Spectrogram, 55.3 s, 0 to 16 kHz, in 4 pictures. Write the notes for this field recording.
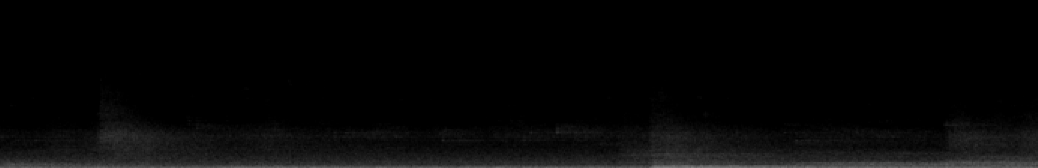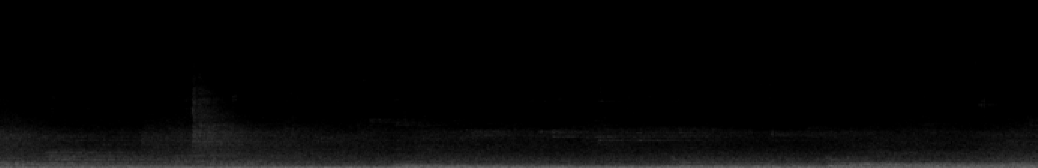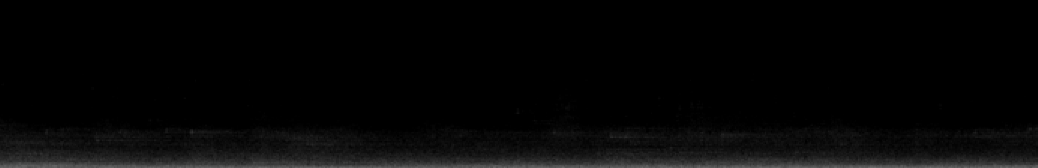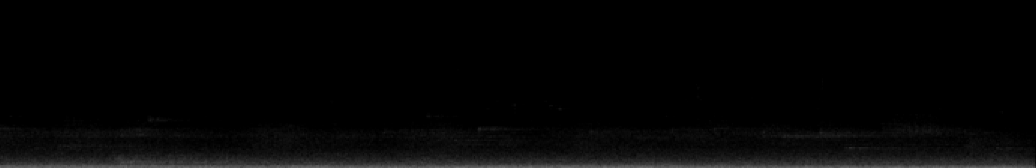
reverberating voices in the crematorium hall. (tech note: SD702, Audio Technica BP4025)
